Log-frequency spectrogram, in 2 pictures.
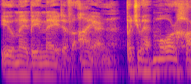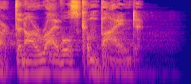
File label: male ally bebop start; Patron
